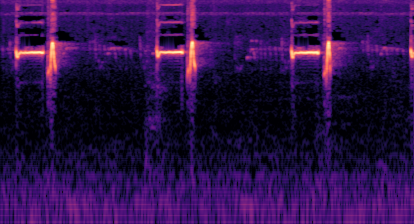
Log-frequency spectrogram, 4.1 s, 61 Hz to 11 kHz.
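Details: Male prinia in full, persistent song: a level shrill whistle with a buzzy double-chip ending, repeated steadily about every 1.4 seconds.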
